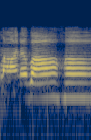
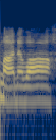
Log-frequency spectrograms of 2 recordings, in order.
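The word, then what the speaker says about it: ಮಾನವಾಃ: ತೇತೆ ಮುಚ್ಚಂತೇತೇಪಿ ಕರ್ಮಭಿ ಕರ್ಮಬಿಹಿ ವಿಸರ್ಗ ಹೇಳಬೇಕಲ್ಲ ಬಿಹಿ ಕರ್ಮಭಿ ಅಲ್ಲಿ ಮಾನವಾಹ ವಿಸರ್ಗ ಇದೆ ಹ ಹೇಳಬೇಕು ಮಾನವಾಹ ಕರ್ಮಬಿಹಿ ಬಿ ಇದೆಯಲ್ಲ ಅದಕ್ಕೆ ಬಕೆ ಈ ಸ್ವರ ಕೂಡಿದೆ ಬಿ ಆಗಿದೆ ಹಾಗಾಗಿ ವಿಸರ್ಗ ಕೂಡ ಹೀನೇ ಹೇಳಬೇಕು ಅಂದ್ರೆ ಈ ಸ್ವರನೇ ಹೇಳಬೇಕು ಕರ್ಮಬಿಹಿ ಅಲ್ಲಿ ಅ ಕೂಡಿದೆ ಹಾಗಾಗಿ ಮಾನವಾಹ ಅಂತ ಹೇಳ್ತೇವೆ ಹ ಹೇಳ್ತೇವೆ ಥ್ಯಾಂಕ್ಯು ಹರೇ ಕೃಷ್ಣ ಶ್ಲೋಕ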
